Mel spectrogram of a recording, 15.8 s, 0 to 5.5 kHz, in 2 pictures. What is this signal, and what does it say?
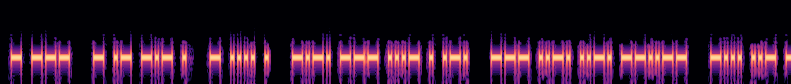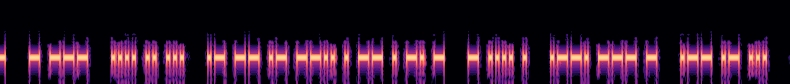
Morse code, heard as a keyed tone, about 36 wpm, 700 Hz. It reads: TO TAKE THE COVER OFF, BUT TO HIS AMAZEMENT THE POT WAS
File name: Pinocchio / Pinocchio ch5 35 35 ik1hge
